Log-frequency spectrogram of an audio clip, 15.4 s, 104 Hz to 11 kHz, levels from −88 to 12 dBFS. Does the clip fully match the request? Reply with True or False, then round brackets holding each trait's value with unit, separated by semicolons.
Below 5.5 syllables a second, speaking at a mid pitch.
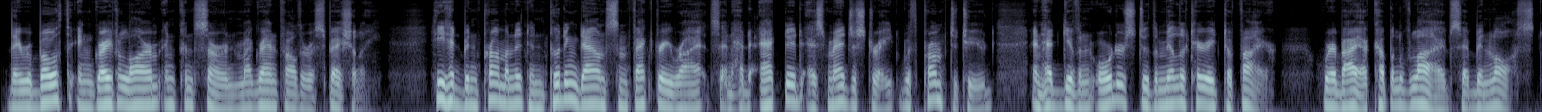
False (5.3 syllables/s; 130 Hz)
